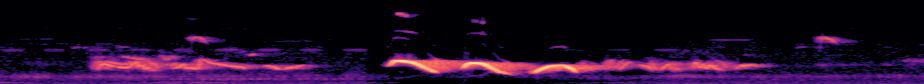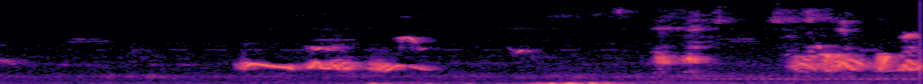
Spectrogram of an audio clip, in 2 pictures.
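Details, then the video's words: Dusky robin in Tasmania, Australia, giving a soft, mellow call: three loud, arching whistled notes in quick succession, with quieter twittering phrases before and after and a faint low thump near the end. "Dusky Robin Call"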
